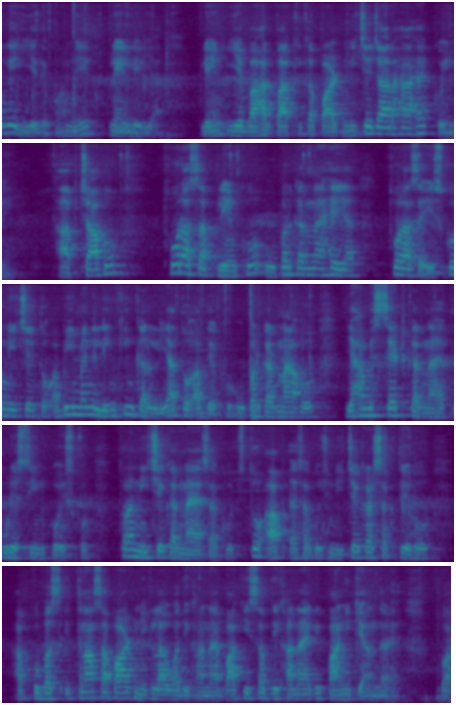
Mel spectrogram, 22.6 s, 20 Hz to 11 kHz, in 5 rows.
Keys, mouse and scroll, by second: 0.1 alt+w, 0.3 alt+right click, 0.4 alt+w, 0.7 z, 1.0 alt+middle click, 1.4-1.7 scroll up 2, 1.7-3.3 alt+middle drag, 3.2 scroll up 1, 3.5 alt+middle click, 4.1 scroll down 1, 4.4-5.1 alt+middle click, 5.7-9.3 drag, 10.3-11.0 middle click, 11.2 ctrl+z, 11.9 middle click, 12.7-13.1 scroll up 1, 13.1 middle click, 17.6-20.1 alt+middle drag, 20.3 scroll up 1, 20.6-21.9 alt+middle drag, 22.3 ctrl+z.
